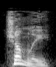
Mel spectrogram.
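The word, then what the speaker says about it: Cholmondeley: Chumley, pronounced Chumley in the British fashion, is an eccentric figure even in the strange world of intelligence work.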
